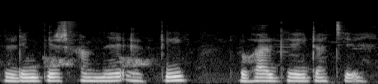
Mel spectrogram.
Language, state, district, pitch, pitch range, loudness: Bengali, Assam, Hailakandi, 165 Hz, 160-170 Hz, -16 LUFS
